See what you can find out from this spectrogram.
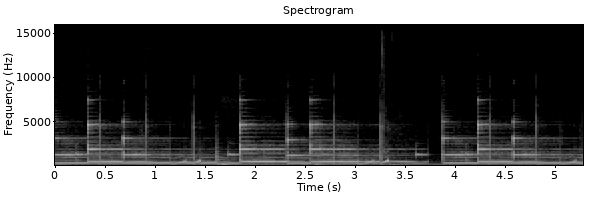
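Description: A phone's outgoing ringing tone, calling a mobile phone after a lost connection, plays as a short electronic melody of beeps with quick rising chirps, repeating three times with brief gaps, clear and steady with no voices.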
